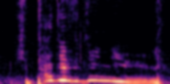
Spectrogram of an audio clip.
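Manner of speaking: high mock denial. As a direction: squeak it out like a wounded ego. Repeats line in put-on voice. (voix aiguë et moqueuse)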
